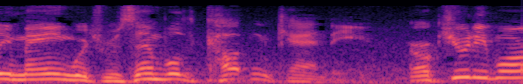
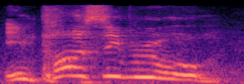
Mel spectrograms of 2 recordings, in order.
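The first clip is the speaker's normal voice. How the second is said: mock outrage; 6 semitones higher, 4 dB louder, slower than usual. Mock outrage at pinker pink.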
